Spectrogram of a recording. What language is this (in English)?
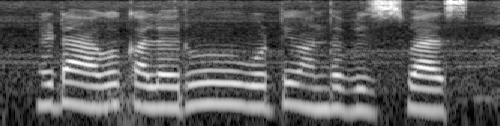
Odia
